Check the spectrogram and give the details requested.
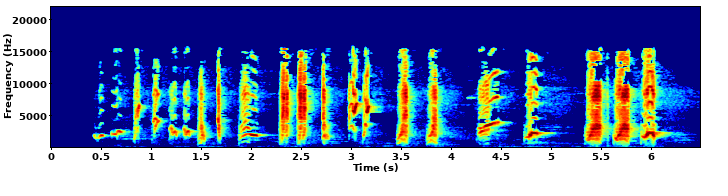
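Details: Greater green leafbird song meant to stir other leafbirds to sing: a continuous string of varied chirps, sharp clicks and upslurred whistles, about two notes a second, rising in loudness toward the end.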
